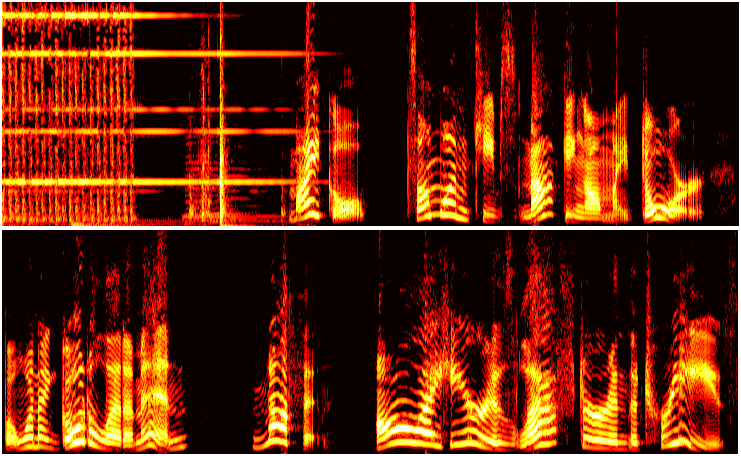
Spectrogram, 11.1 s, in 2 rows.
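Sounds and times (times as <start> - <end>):
telephone ringing with a rapid trilling bell: 0.0 - 2.6
speech: 2.2 - 11.0.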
